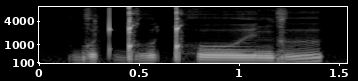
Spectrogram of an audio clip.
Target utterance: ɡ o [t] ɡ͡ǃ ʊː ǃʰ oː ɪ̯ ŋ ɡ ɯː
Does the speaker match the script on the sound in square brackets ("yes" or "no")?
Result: yes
